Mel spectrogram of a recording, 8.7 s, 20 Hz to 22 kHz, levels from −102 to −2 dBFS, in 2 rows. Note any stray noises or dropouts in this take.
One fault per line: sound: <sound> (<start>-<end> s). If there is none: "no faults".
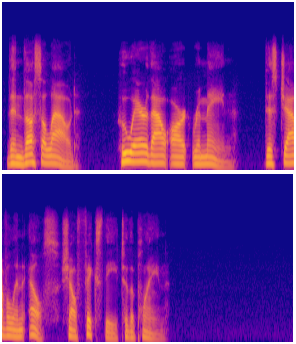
no faults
